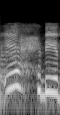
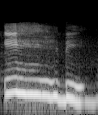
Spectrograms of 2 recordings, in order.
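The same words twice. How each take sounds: First: "ihdi" with the h changed to the other Arabic ha; wrong ha. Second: "ihdi" slow, with a long flowing h; correct ha. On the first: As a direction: say "ihdi" with the mistaken h. ("ihdi" dengan huruf ha yang tertukar) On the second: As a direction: let the h flow in "ihdi". ("ihdi" pelan dengan ha mengalir) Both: Shown as a demonstration. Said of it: "Jangan ihdi, tapi ihdi".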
